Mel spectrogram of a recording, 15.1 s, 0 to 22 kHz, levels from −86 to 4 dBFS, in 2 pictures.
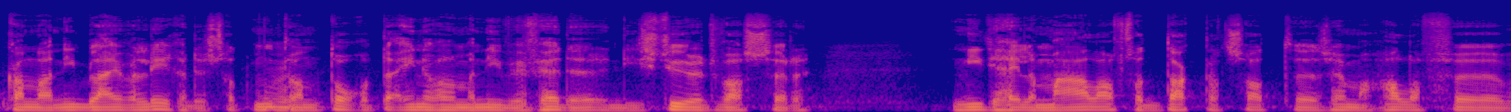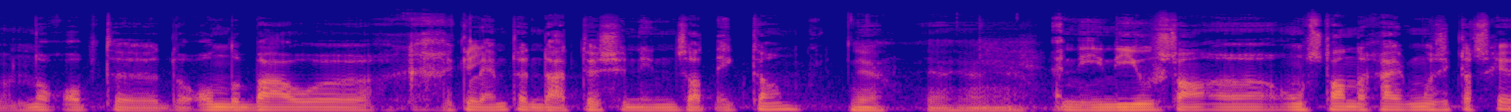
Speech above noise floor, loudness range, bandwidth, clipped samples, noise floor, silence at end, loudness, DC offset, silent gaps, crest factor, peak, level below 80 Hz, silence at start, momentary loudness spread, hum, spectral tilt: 31 dB; 2 LU; 14 kHz; under 0.1%; -61 dBFS; 0 s; -31 LUFS; under 0.1%; none; 20 dB; -10 dBFS; -50 dBFS; 0 s; 7 LU; none; -5.5 dB/octave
